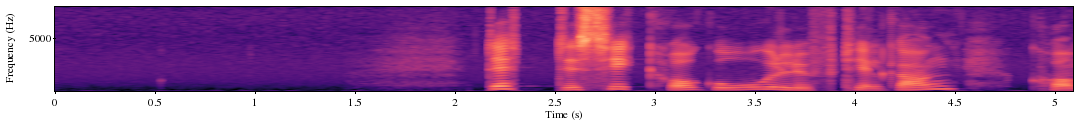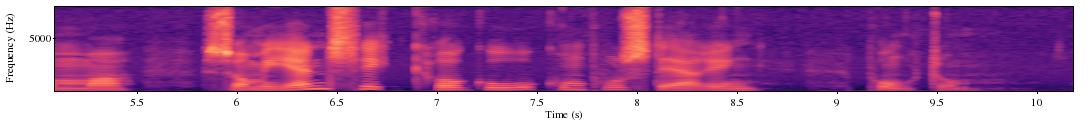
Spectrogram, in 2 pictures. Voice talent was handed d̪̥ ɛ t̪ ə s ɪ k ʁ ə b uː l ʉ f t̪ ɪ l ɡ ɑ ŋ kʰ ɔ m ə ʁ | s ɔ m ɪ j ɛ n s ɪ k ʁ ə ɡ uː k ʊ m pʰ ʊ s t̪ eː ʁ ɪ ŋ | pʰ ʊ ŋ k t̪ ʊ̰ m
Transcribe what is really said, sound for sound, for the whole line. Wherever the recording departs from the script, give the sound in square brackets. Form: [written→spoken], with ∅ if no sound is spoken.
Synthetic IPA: d̪̥ ɛ t̪ ə s ɪ k ʁ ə [b→ɡ] uː l ʉ f [t̪→t̪ʰ] ɪ l ɡ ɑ ŋ kʰ ɔ m ə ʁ | s ɔ m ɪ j ɛ n s ɪ k ʁ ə ɡ uː [k→kʰ] ʊ m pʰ ʊ s t̪ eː ʁ ɪ ŋ | pʰ ʊ ŋ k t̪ ʊ̰ m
